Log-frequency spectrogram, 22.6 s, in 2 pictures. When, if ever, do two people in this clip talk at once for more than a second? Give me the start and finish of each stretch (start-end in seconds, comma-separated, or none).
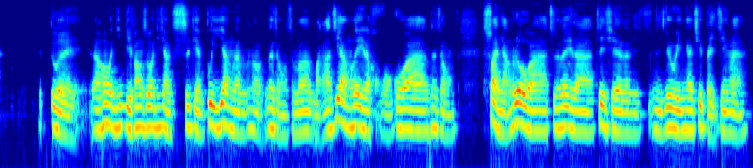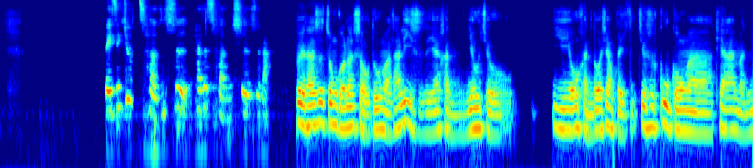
none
